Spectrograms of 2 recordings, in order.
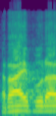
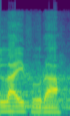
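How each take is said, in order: First: The word begins with an R sound. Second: The word begins with an L sound.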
